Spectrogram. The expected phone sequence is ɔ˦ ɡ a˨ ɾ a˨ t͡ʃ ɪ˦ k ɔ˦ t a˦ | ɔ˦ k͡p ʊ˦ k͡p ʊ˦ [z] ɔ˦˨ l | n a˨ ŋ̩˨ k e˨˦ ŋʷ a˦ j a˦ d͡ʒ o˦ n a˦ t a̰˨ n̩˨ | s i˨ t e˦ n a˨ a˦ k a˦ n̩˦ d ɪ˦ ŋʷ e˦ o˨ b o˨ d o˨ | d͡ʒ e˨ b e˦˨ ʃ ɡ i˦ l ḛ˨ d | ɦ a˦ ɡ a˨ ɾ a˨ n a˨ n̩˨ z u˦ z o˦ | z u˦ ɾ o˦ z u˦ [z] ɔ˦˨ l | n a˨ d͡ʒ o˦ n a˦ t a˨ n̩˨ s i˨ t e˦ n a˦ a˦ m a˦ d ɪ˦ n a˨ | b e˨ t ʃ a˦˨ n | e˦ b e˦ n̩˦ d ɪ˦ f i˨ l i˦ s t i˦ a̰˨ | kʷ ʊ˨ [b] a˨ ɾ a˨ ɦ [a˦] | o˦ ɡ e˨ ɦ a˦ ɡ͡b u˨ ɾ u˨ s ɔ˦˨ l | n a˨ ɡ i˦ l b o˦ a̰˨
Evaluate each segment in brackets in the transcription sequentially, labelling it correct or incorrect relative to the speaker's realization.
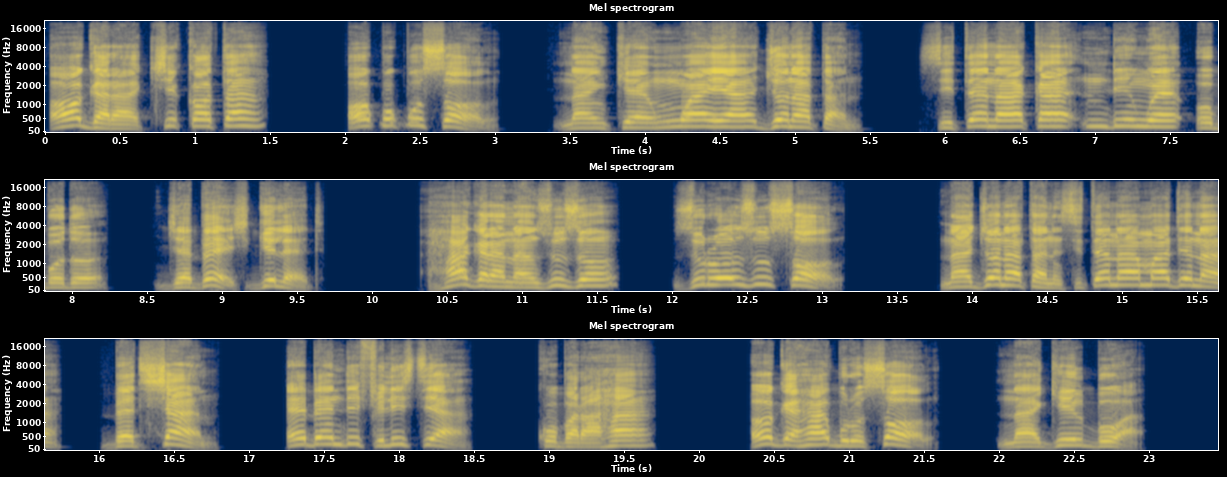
incorrect: s, incorrect: s, correct, correct

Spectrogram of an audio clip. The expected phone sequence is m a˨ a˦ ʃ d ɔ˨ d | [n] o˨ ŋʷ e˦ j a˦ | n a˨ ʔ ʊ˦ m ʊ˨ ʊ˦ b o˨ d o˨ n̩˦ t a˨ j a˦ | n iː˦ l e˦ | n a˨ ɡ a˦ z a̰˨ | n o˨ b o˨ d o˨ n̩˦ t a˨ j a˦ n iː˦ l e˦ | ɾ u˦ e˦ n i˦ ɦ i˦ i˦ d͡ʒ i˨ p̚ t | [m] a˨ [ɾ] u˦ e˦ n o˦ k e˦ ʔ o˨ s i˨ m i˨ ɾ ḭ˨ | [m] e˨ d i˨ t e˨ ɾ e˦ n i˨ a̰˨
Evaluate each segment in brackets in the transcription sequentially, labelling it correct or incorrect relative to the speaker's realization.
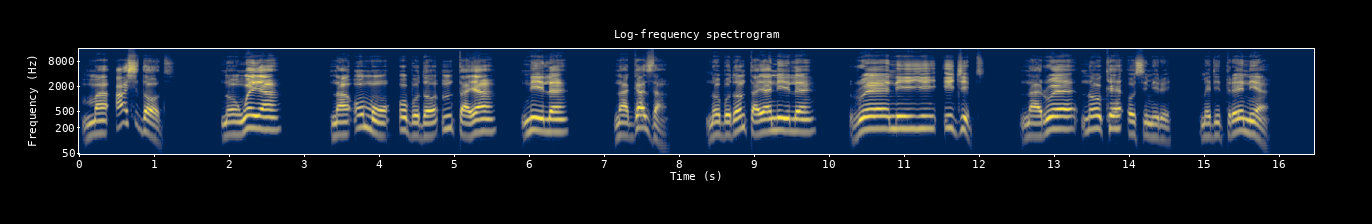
correct, incorrect: n, correct, correct

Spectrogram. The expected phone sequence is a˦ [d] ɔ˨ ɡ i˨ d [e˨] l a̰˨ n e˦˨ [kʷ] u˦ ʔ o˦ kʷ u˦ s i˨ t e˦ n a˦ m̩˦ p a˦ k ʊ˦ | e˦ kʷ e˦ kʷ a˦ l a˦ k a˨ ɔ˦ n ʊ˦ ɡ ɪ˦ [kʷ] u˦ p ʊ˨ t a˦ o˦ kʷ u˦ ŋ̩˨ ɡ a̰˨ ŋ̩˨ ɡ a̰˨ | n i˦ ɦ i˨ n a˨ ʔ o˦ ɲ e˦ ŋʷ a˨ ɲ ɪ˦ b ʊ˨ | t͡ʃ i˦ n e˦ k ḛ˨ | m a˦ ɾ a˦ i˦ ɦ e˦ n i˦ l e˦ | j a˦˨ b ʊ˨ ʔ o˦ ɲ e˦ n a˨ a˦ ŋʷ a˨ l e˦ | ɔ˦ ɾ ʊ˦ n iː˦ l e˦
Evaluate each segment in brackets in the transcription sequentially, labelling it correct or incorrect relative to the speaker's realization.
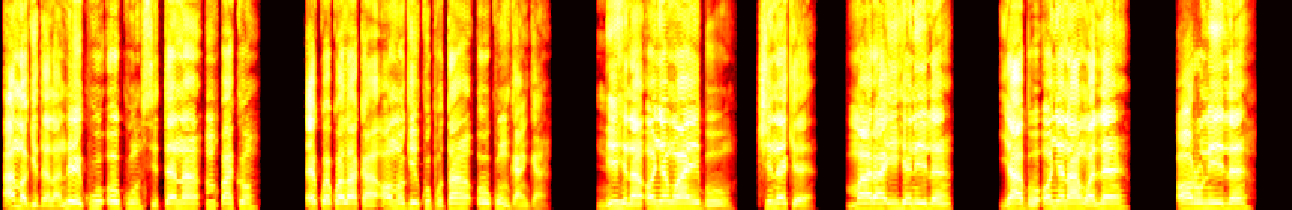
incorrect: n, correct, correct, correct

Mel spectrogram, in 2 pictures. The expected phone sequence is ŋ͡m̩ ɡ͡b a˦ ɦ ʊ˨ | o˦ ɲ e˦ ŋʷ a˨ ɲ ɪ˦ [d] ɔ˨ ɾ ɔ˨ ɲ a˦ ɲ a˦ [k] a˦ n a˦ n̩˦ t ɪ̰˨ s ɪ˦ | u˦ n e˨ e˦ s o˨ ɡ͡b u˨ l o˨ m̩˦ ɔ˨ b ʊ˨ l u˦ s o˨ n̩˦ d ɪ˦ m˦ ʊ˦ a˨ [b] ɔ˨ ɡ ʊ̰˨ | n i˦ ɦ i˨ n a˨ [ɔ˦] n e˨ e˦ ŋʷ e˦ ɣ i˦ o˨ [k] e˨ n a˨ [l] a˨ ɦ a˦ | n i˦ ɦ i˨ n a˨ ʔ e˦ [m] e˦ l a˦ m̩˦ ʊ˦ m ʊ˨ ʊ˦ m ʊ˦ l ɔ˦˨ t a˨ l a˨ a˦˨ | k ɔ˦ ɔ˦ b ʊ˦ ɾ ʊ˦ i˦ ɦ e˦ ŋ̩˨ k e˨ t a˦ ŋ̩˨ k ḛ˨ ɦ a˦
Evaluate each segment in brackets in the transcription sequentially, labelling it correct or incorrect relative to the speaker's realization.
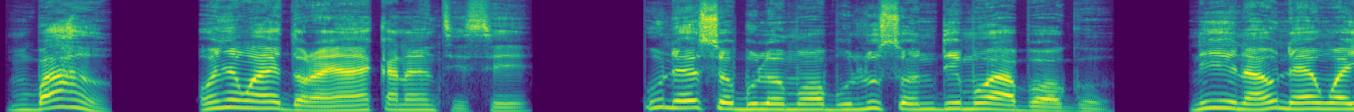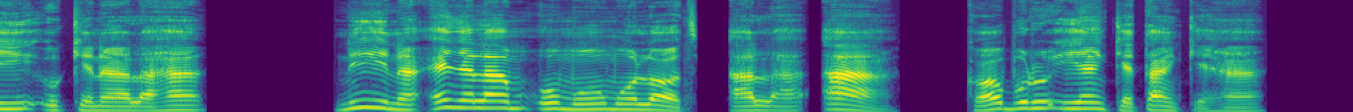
correct, correct, correct, incorrect: u˦, correct, correct, incorrect: ɲ

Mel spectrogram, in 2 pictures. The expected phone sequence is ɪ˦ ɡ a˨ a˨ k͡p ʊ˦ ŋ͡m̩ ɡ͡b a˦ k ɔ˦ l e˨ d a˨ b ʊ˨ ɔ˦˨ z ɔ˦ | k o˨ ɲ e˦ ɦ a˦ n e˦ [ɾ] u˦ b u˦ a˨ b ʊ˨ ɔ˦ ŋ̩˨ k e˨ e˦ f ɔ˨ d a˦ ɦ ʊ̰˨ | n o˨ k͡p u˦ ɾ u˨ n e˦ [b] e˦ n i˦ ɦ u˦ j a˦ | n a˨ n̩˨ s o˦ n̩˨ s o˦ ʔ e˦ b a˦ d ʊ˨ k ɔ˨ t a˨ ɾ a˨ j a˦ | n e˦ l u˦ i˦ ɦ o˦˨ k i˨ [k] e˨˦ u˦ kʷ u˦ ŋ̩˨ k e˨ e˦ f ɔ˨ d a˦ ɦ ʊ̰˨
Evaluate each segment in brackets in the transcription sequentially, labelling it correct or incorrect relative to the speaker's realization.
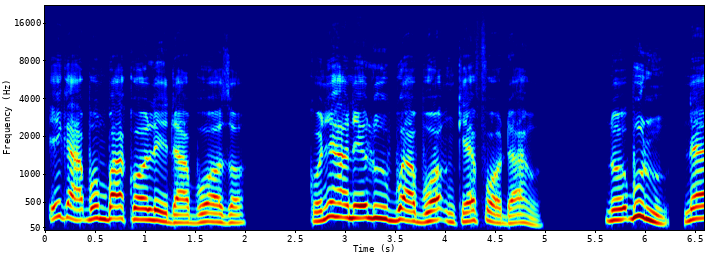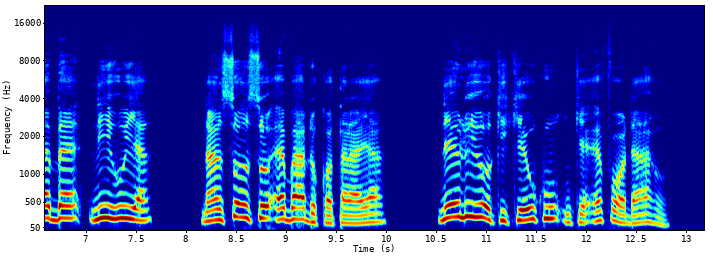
incorrect: l, correct, correct

